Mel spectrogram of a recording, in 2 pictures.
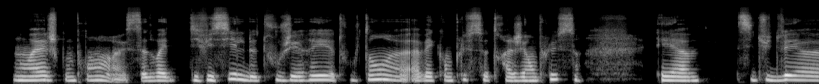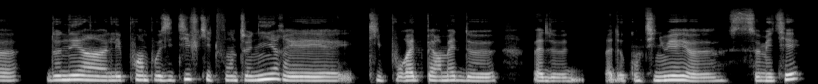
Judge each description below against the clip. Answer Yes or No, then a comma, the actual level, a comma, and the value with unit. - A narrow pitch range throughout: Yes, narrow, 2.2 semitones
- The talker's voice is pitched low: No, high, 190 Hz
